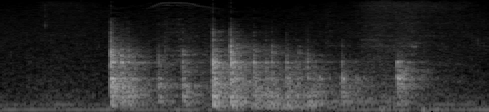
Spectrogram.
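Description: A child's toy wooden hammer clacks and rattles in a few quick, close handling knocks, lightly struck several times in a row in a Montessori-style playroom.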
